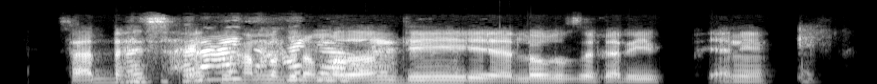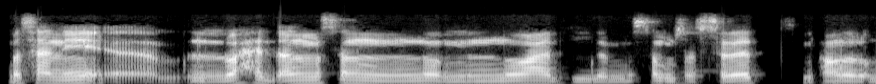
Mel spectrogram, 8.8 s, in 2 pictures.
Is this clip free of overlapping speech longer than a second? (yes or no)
no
